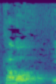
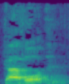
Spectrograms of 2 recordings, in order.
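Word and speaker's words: Kavod (כבוד): Es una palabra hebrea, Kavod. Y se escribe así en hebreo. Kavod.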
